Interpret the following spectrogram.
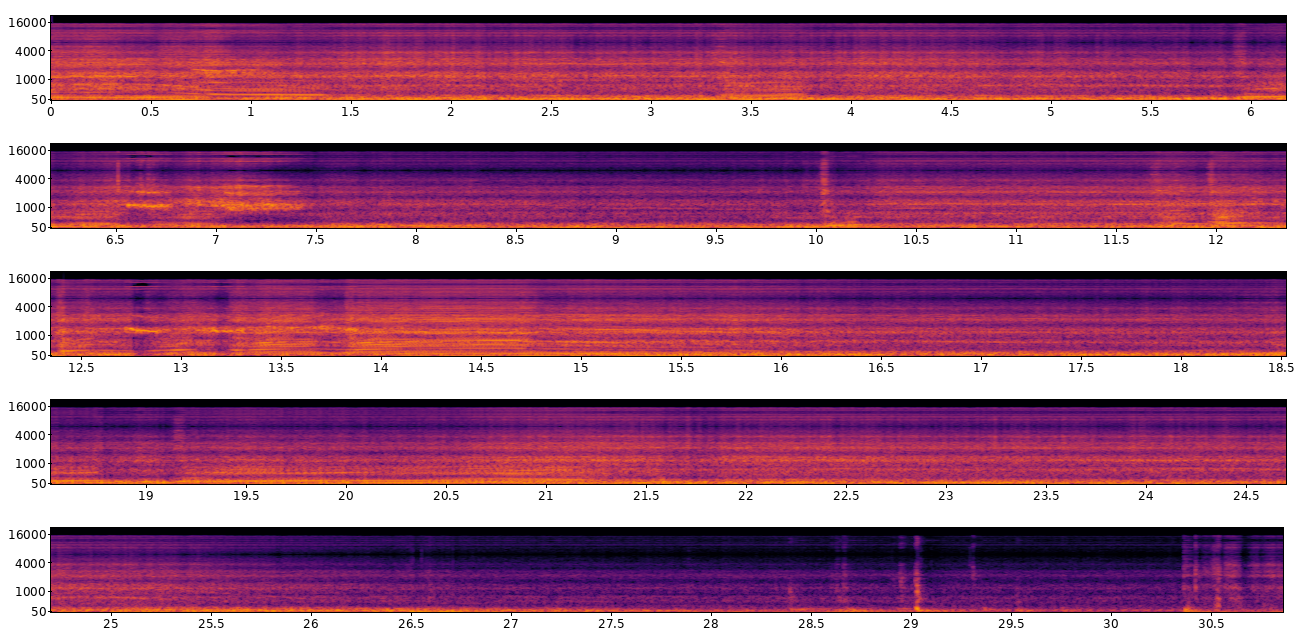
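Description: Porsche Boxster S flat-six engine pulling up a winding hill road under heavy tyre and wind noise. Its revs rise and fall several times as it accelerates and eases off. Near the end the sound dies down as the car slows to a stop.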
